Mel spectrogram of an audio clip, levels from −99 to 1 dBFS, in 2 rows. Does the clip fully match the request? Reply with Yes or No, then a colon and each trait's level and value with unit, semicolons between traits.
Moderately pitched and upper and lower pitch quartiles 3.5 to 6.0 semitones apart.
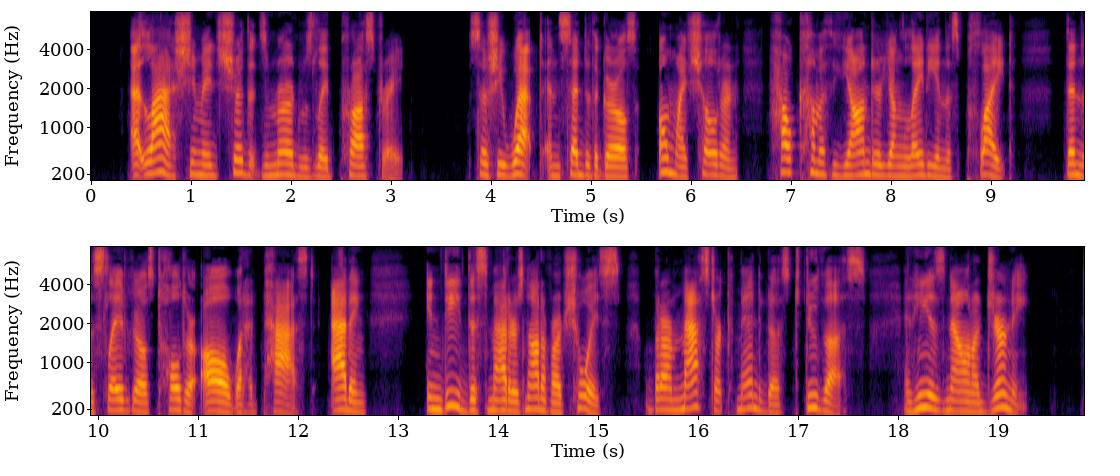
No: medium, 180 Hz; average, 2.9 semitones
